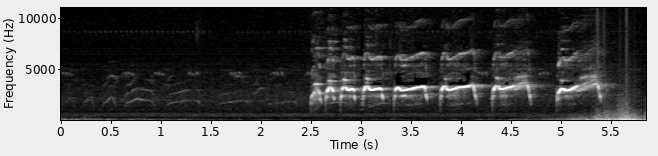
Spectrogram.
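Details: At Hog Island, 27 August 2019 around 3:50 pm EDT, an osprey with a big shad: faint distant chirps first, then a loud series of seven whistled chirps, ending in a burst of low rumbling noise.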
